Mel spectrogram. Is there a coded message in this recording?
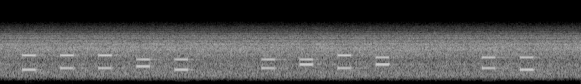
Yes: DTMF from 0.2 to 5.3 s, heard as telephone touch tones, dialled by machine, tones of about 140 ms, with radio hiss and room echo. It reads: 36671 4*60 52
